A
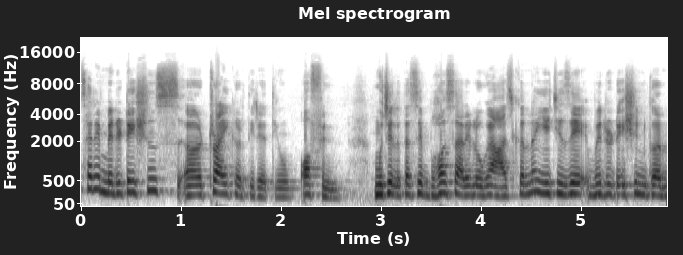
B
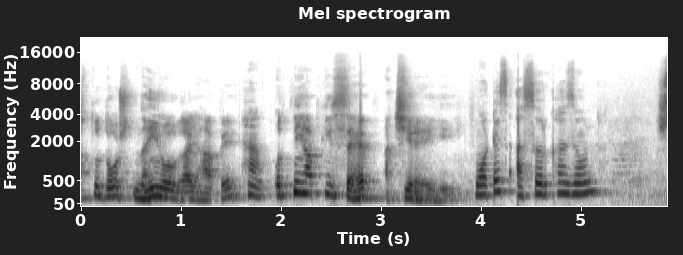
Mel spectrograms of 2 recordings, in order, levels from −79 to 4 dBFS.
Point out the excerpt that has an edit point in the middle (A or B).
B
